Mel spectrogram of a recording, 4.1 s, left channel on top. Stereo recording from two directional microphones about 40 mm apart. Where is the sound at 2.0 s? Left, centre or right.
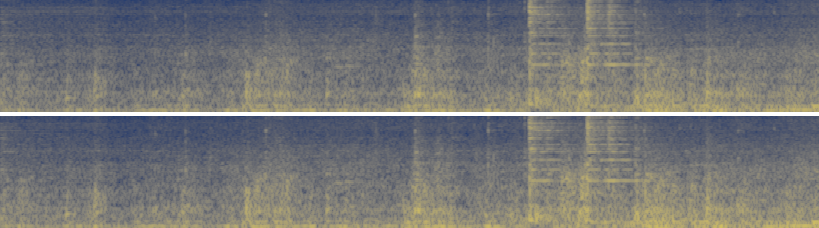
Right.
